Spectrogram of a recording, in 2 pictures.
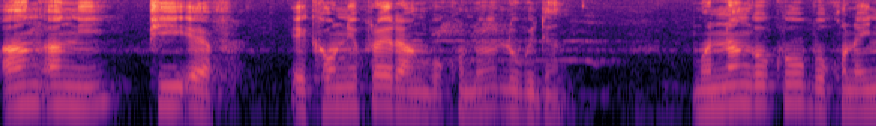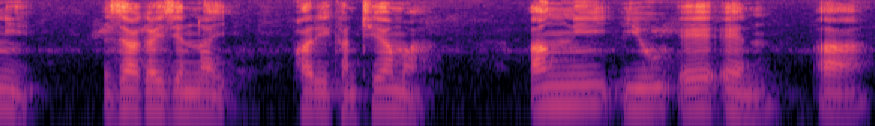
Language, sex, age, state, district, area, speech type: Bodo, male, 30-45, Assam, Kokrajhar, rural, read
